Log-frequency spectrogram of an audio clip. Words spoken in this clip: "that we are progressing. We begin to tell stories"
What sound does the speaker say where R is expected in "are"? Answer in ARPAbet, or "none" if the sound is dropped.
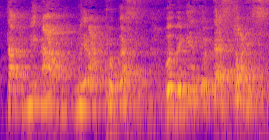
W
